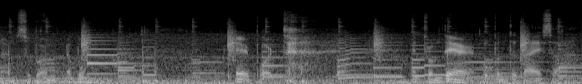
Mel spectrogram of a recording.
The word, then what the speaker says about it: Suvarnabhumi: Thailand sa ano kami suar na boom y daw yung pronunciation ng suar na boom airport and from there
